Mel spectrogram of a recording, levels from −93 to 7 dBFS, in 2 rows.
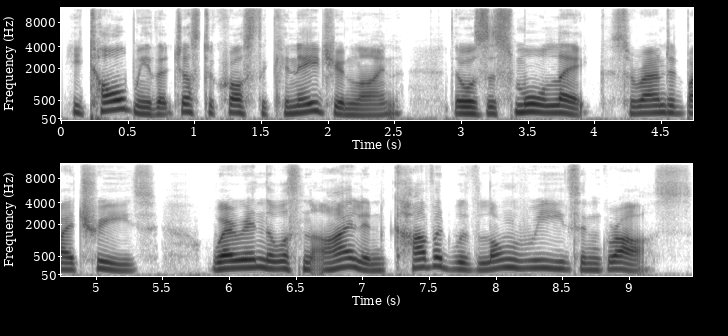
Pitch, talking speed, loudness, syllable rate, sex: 170 Hz, 175 wpm, -18 LUFS, 4.6 syllables/s, male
